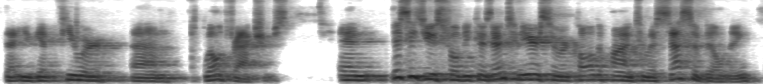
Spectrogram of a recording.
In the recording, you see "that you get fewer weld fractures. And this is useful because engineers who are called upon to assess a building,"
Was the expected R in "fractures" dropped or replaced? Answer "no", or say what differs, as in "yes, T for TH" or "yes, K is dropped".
no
